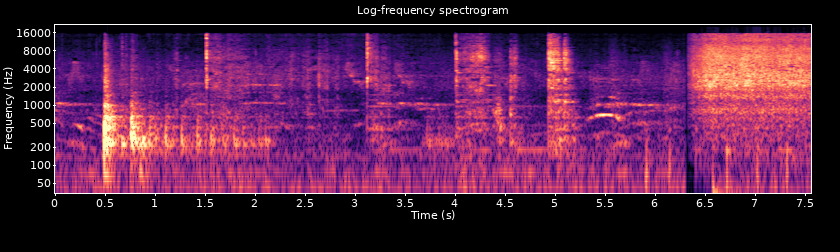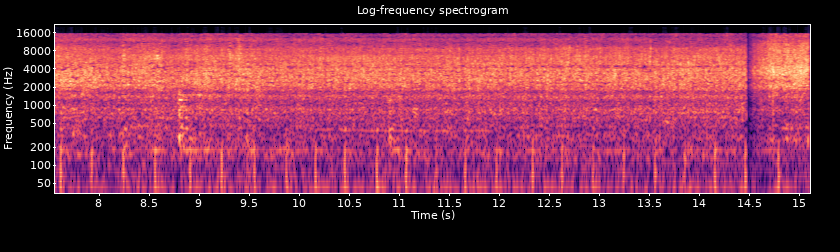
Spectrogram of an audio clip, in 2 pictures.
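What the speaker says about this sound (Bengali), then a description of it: "এবার দিচ্ছি মটরশুঁটি, আর দিয়ে দিচ্ছি ভেজে রাখা আলু।" Peas and previously fried potatoes tipped into a pan and stirred, first clattering utensil knocks and scrapes, then a sudden loud steady sizzle of frying that continues close and unbroken.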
